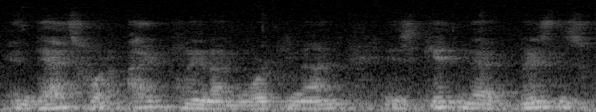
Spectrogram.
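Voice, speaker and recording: A man's fairly high, lively voice amid noticeable background noise and audible room echo. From Mexico. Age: 60s. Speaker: council candidate. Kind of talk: candidate forum answer.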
